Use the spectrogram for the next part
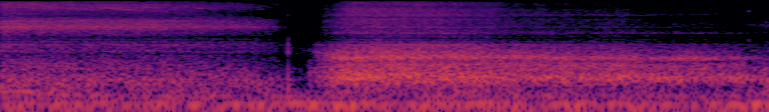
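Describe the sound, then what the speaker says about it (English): A deep breath drawn in through the nose during a yoga handstand exercise: one sharp, close inhale cuts in midway through, with soft breathy noise before and after it. "Big breath in."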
